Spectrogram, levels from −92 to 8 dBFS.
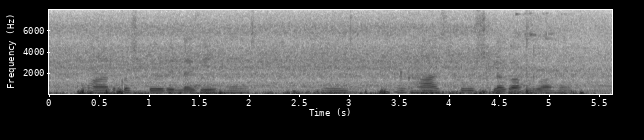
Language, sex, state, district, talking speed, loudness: Hindi, female, Haryana, Rohtak, 115 wpm, -19 LUFS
